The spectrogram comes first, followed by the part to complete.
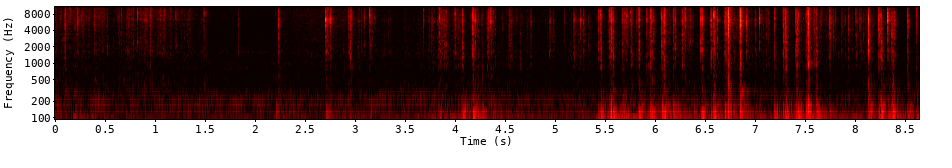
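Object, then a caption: Plastic computer keyboard keys. Both hands type with their fingertips on the low-profile plastic keys of a slim white keyboard resting on a black desk. Soft, scattered clicks start sparse and irregular, then turn into a faster, denser patter of bright taps. The typing gets noticeably louder over the last few seconds, with a low rumble underneath.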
